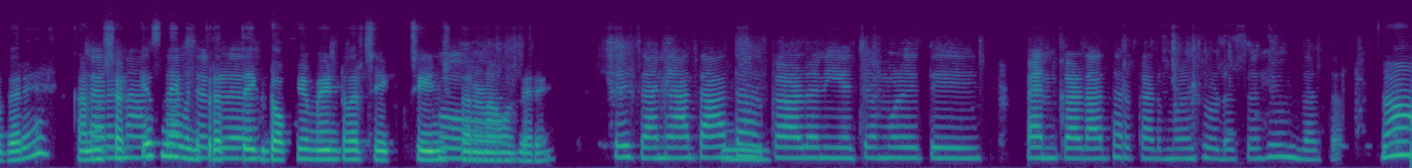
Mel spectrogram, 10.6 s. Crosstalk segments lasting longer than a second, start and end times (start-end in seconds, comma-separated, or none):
0.7-1.9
